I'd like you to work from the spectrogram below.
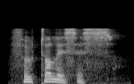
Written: photolysis

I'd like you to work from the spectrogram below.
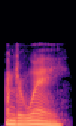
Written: underway

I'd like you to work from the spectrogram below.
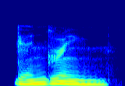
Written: gangrene

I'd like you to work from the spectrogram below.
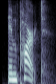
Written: impart

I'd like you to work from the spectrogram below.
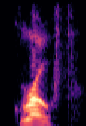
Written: growth

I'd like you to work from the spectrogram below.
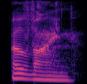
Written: ovine

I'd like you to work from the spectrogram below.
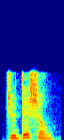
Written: judicial

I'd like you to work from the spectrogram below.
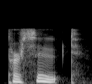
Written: pursuit

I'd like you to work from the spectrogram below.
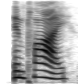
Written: imply

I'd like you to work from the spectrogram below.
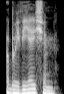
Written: abbreviation

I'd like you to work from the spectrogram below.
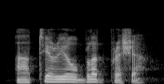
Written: arterial blood pressure

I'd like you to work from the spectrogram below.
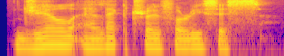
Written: gel electrophoresis

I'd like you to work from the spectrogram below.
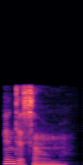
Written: endosome

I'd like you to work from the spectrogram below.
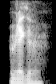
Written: rigor

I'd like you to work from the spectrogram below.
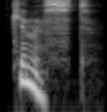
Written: chemist

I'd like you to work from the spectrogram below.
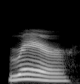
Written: rare

